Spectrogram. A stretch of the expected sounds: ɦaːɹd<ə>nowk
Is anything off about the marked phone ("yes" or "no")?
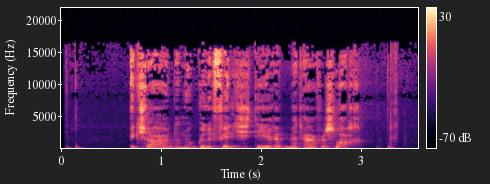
yes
